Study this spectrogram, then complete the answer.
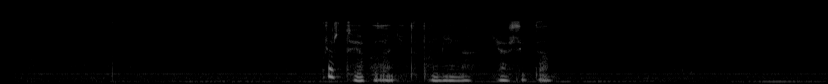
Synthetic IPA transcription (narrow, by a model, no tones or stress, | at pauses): pɾɔst̪ɔjabʊlˠa̰nʲid̪̥ɔ̥pɔmʲinɐjawsʲiɣd̪a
